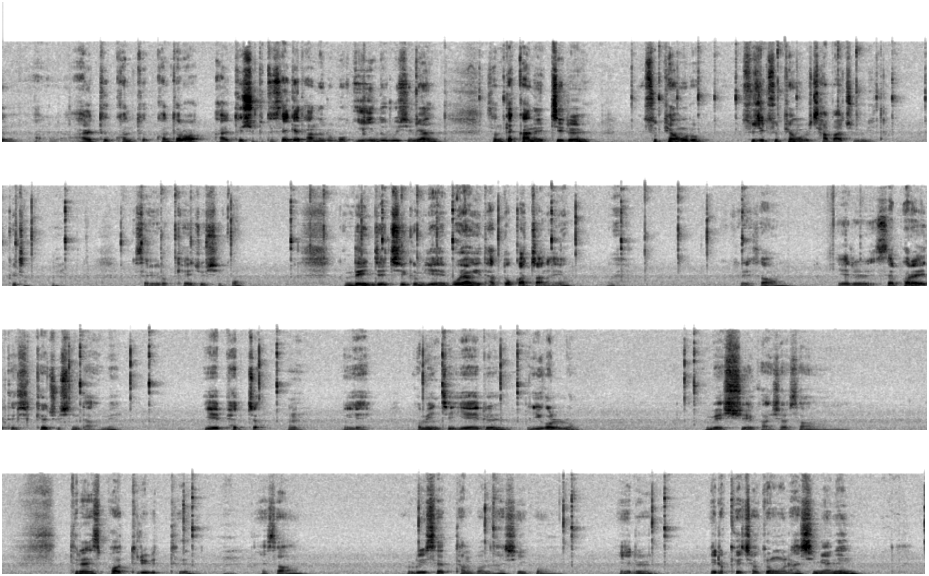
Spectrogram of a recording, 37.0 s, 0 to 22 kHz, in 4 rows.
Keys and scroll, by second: 3.6 ctrl+shift+a, 10.0 alt+`, 18.4 shift+y.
